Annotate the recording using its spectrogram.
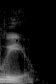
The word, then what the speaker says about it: Liu: But I will say, we are confirmed it's Simu Liu. – Yeah, like L-I Liu. – Cool. – A quick U at the end, Simu Liu.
